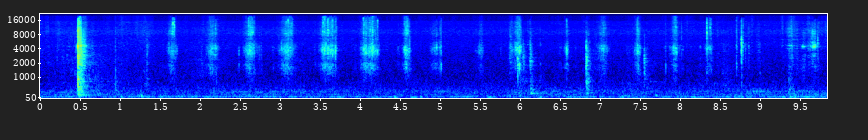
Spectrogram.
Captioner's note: brush noises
